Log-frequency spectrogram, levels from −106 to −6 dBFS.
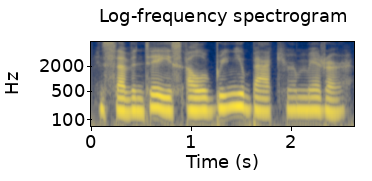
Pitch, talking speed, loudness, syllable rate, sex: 180 Hz, 230 wpm, -16 LUFS, 5.0 syllables/s, female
